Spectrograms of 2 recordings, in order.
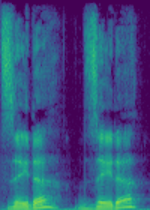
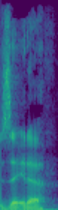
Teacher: Some people prefer to pronounce it with almost like a short D at the beginning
